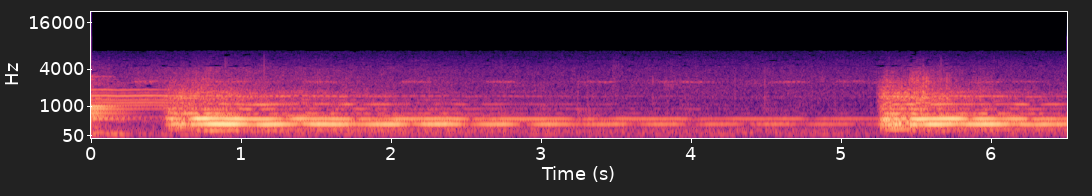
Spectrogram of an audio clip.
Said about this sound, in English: Then let's give them a good clock. Eh? A great, rich, booming one. All right, Mr. Maydig. Let that there clock become a genuine London-style cathedral clock.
